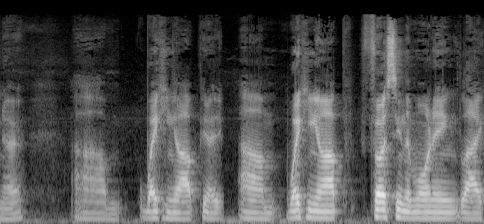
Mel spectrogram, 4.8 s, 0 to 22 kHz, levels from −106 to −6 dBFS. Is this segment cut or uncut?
cut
